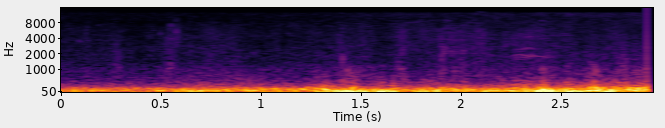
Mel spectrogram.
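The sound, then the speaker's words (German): Steady, rough wind from the sea rushes and buffets across the microphone over a sandy landscape on the outskirts of the Tunisian port town of Tassis, a dense low roar that swells slightly midway and keeps going throughout, with faint scattered knocks beneath it. “Der Wind pfeift vom Meer her über die sandige Landschaft am Stadtrand von Tassis.”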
